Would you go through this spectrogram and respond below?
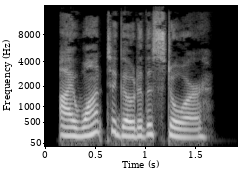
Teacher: For example, if we say, I want to go to the store, we stress want and store more than the other words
